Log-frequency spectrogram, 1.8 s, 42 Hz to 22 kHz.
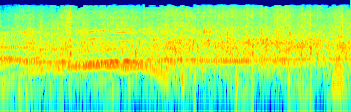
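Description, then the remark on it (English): A talk show audience claps for news that the TV show Baskets starts shooting season 4 in February: a steady, dense, even patter of many hands for a couple of seconds at a fairly loud level, with a brief cheer rising over it partway through. “You can clap for that.”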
